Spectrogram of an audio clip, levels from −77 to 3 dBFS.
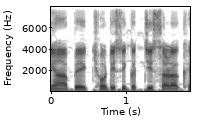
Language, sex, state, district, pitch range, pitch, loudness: Hindi, male, West Bengal, Alipurduar, 135-150 Hz, 140 Hz, -16 LUFS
